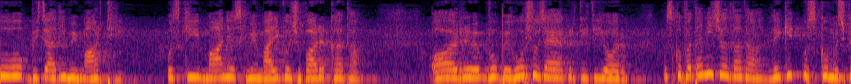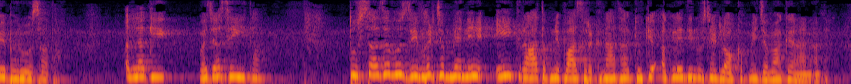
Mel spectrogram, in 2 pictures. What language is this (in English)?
Urdu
